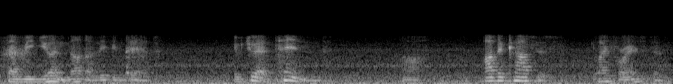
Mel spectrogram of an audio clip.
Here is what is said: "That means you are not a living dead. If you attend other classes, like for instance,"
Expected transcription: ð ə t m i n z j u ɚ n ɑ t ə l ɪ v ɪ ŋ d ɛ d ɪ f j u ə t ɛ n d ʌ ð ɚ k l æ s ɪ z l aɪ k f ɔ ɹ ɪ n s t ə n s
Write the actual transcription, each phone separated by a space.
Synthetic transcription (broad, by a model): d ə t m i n j u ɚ n ɑ t ə l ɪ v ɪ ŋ d ɛ d ɪ f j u ə t ɛ n d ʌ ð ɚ k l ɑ s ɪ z l aɪ f ɔ ɹ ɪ n s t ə n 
